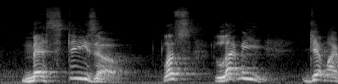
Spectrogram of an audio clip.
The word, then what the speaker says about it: mestizo: Mexico and countries south of the border are misty doe mestizo which I just mispronounced mestizo who is a person whose parents are one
